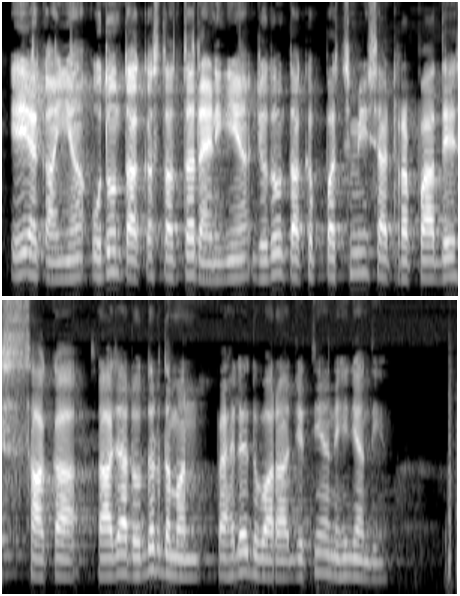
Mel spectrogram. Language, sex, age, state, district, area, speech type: Punjabi, male, 18-30, Punjab, Fatehgarh Sahib, rural, read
